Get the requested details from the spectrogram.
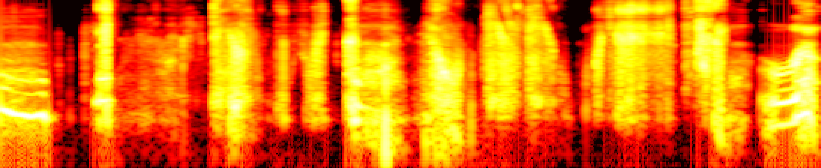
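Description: Wet licking and smacking mouth sounds as a nipple is licked, in a run of irregular bursts, with brief breathy vocal murmurs at the start and end.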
